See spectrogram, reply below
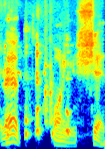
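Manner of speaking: whispered, breathy words through laughter. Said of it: "my eyes are tearing up here".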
